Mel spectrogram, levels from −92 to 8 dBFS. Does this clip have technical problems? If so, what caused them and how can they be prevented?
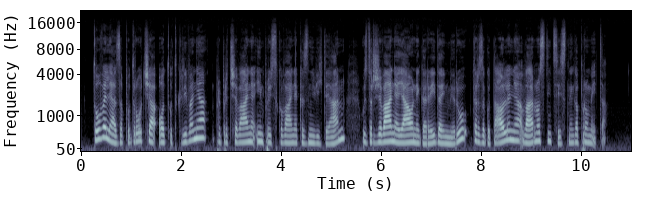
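No, no technical faults are audible in this speech clip, so there is nothing to trace or prevent.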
